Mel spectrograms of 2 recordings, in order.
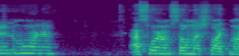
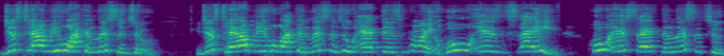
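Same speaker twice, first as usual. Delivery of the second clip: pleading man; 10 semitones higher, 4 dB louder than usual. Retold or imitated. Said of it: "the man was saying".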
